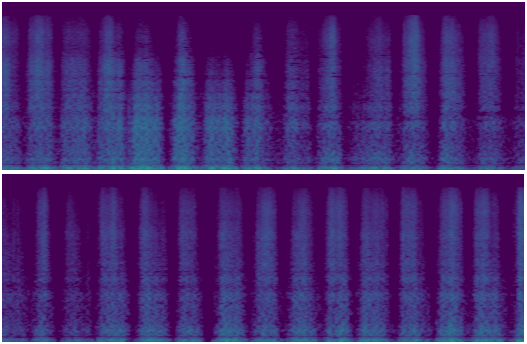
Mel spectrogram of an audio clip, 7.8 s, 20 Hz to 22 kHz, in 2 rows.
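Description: A latex-gloved hand riffles and flicks the edges of a small stack of thin, flexible white A4 printer paper with its fingertips, held just above the recorder's microphones. About 19 quick, airy, bright rustling bursts come at a loosely steady pace of roughly three to four per second. Each flick fades almost at once over a low, rumbling undertone.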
